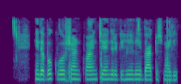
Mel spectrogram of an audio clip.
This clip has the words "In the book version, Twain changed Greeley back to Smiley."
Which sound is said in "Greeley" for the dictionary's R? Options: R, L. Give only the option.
L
